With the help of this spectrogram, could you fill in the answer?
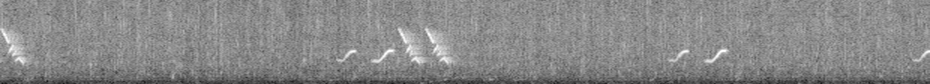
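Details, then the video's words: A double-collared seedeater sings the Tui Tuí pattern over continuous rain sound: rising paired whistles and short clusters of high, sharply falling notes, spaced irregularly. "Tui Tuí Fibra pelo coleiro Capricho com som de chuva"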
